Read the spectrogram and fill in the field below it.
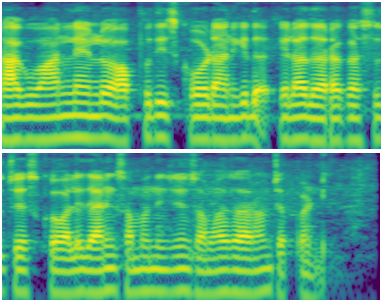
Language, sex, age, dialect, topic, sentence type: Telugu, male, 18-24, Telangana, banking, question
